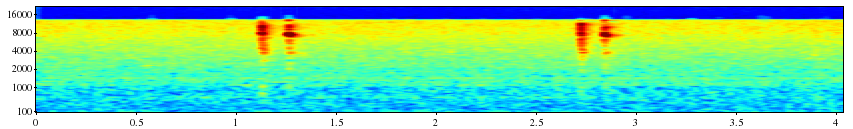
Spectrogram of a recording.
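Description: Two computer mouse clicks about a second and a half apart, each a quick double tick of button press and release, over faint steady hiss.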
